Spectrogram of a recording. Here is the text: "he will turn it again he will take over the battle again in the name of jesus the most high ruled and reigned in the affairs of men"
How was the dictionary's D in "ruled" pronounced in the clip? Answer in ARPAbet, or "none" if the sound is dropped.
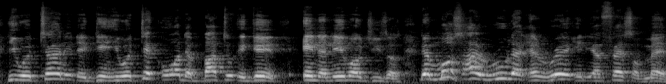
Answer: none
